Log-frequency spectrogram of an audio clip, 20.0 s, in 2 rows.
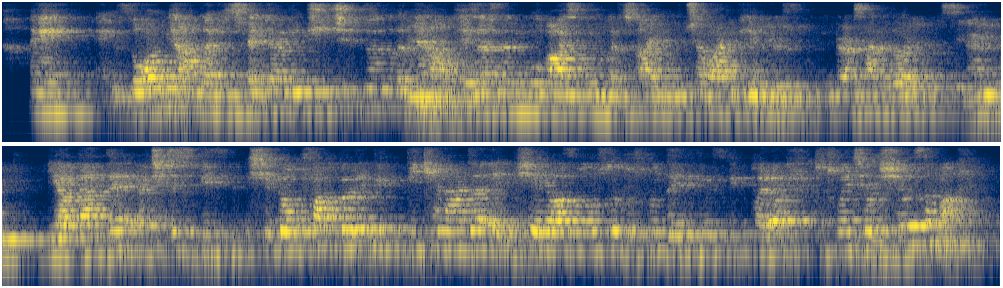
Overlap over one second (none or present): none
